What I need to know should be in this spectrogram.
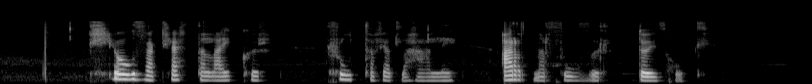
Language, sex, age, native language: Icelandic, female, 30-39, Icelandic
